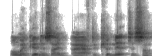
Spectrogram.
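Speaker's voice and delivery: normal talking voice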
